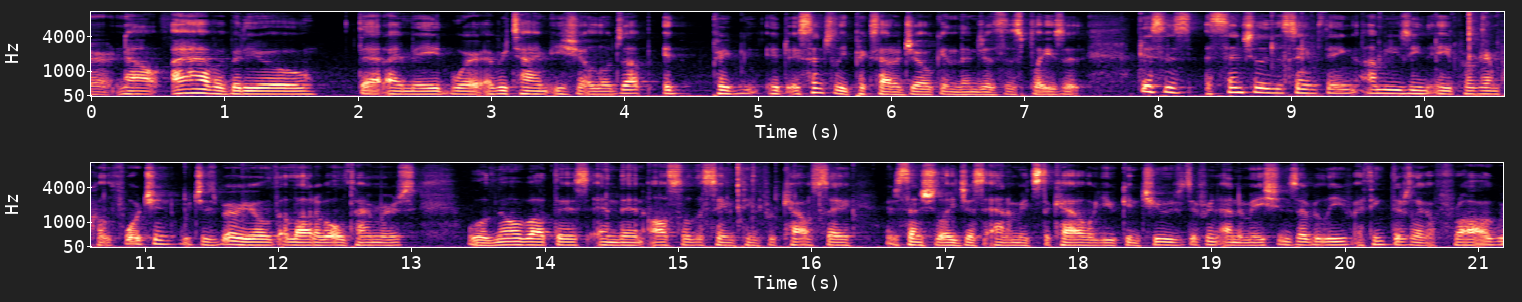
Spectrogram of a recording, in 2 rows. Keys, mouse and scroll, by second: 7.9 ctrl+n, 8.1 ctrl+n, 8.5 ctrl+e, 8.9 ctrl+g, 9.1 alt+b, 9.5 alt+b, 9.7 alt+b, 9.8 alt+b, 10.3 ctrl+space, 10.6 ctrl+alt+f, 11.3 ctrl+g, 14.7 alt+f, 14.9 alt+f, 15.2 alt+b, 15.5 ctrl+space, 15.8 ctrl+alt+f, 16.1 ctrl+g.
